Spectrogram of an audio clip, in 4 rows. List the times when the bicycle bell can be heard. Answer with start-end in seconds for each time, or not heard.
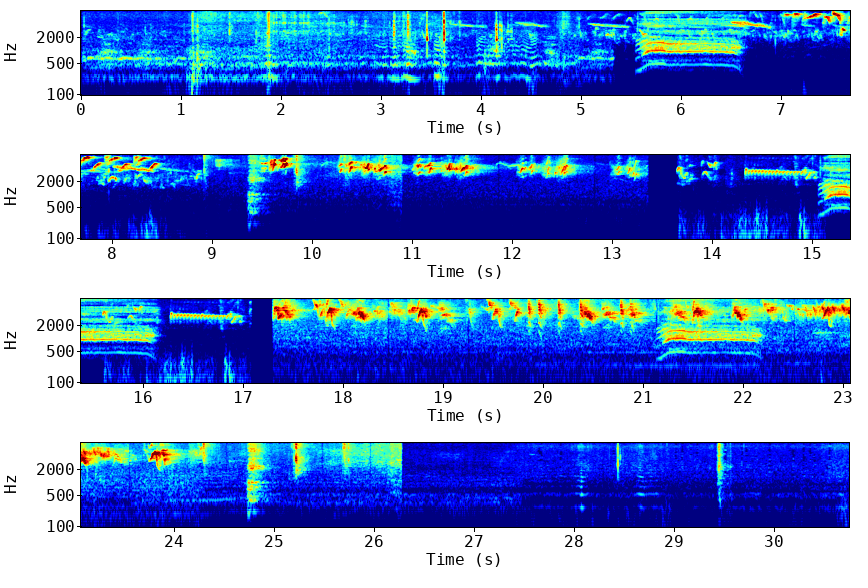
not heard.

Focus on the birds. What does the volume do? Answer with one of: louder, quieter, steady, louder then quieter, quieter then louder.
louder.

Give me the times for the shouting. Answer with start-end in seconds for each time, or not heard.
5.5-6.7, 15.1-16.2, 21.1-22.3.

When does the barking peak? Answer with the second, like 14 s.
25 s.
